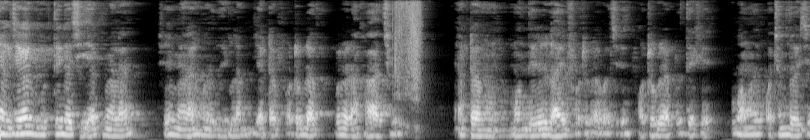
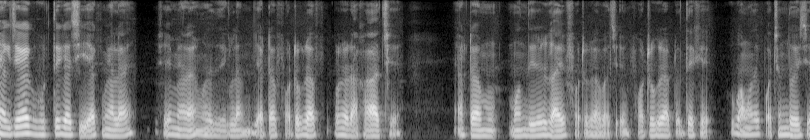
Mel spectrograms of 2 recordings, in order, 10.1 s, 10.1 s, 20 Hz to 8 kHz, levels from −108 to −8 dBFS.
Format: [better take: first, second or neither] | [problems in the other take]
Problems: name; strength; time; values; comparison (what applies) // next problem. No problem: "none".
second | noise reduction (classical method WPE with log-MMSE)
